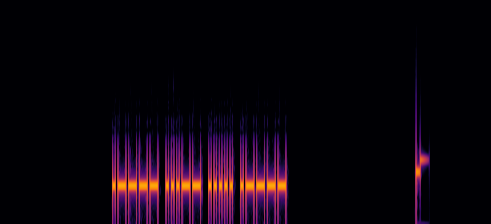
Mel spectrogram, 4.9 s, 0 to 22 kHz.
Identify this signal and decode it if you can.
Morse code, heard as a keyed tone, about 44 wpm, 700 Hz. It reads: 1351
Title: Numbers - 4-Digit 45wpm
